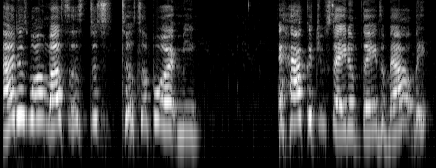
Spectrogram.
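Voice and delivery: high, whiny pretend sob; mock crying. Imitating the crying sister who wants support, high whine. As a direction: whimper it like a wounded sister. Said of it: "she just started crying".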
